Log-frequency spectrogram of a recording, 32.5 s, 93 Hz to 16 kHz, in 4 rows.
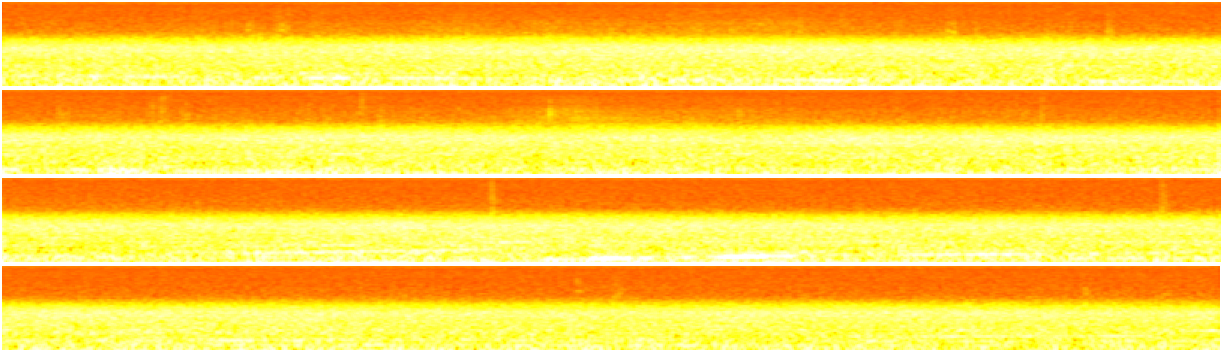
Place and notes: Bluebell Road, Swaythling, Southampton, UK - 012 Silence, almost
